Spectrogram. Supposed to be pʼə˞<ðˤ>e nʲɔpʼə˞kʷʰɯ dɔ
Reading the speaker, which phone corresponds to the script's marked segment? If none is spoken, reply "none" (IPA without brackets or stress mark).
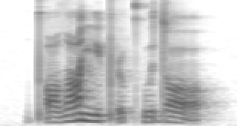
ðˤ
